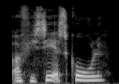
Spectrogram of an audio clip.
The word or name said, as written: officersskole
